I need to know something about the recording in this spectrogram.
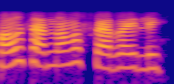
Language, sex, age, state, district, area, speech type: Odia, female, 18-30, Odisha, Nabarangpur, urban, conversation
